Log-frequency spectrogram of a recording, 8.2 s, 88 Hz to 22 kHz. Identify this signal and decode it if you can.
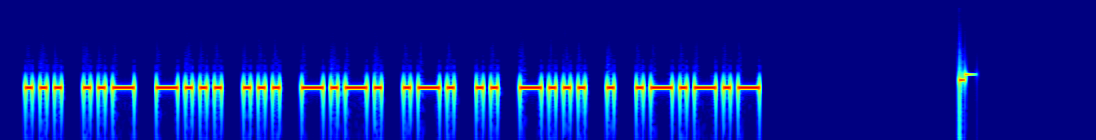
Morse code, heard as a keyed tone, about 21 wpm, 700 Hz. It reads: SUBSCRIBE.
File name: practice / 22wpm / Sentences with 8-Word Phrases - 22wpm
